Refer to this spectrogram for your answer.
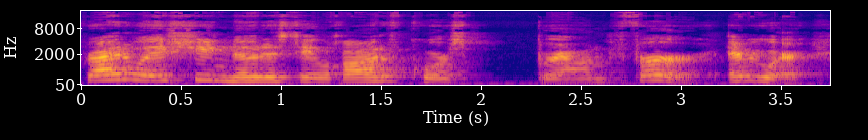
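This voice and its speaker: A woman reading a children's storybook aloud in an expressive storytelling style. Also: on the high side, normal speed, far from the mic, rough recording.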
